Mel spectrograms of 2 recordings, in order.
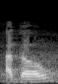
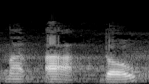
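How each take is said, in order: First: "Ado" with the chataf patach tight; joined. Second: "Ado" slow and drawn apart; wrong form. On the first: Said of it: "it goes like together". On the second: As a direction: stretch "Ado" out separately. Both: Shown as a demonstration.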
